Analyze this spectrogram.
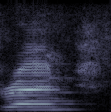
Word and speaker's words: Rhône: Rhone and the Saône, in French it's Rhône and Saône, but in English we pronounce it Rhone.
